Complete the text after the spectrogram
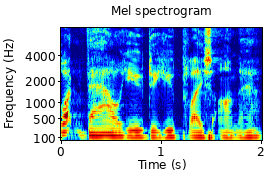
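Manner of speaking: said tenderly. Speaking to god in prayer about a bible verse, said tenderly. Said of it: "I say this tenderly".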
